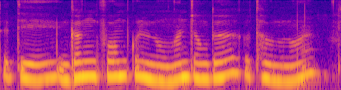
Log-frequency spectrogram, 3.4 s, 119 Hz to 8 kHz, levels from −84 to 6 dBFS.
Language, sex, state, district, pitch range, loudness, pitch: Wancho, female, Arunachal Pradesh, Longding, 205-230 Hz, -12 LUFS, 220 Hz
